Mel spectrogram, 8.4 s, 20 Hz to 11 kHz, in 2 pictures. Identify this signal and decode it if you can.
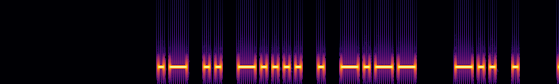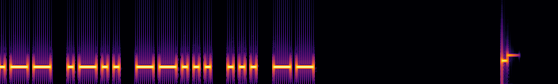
Morse code, heard as a keyed tone, about 28 wpm, 700 Hz. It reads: AI6EY DE WL7SM
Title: USA Callsign DE Callsign - 5 Characters - 28wpm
